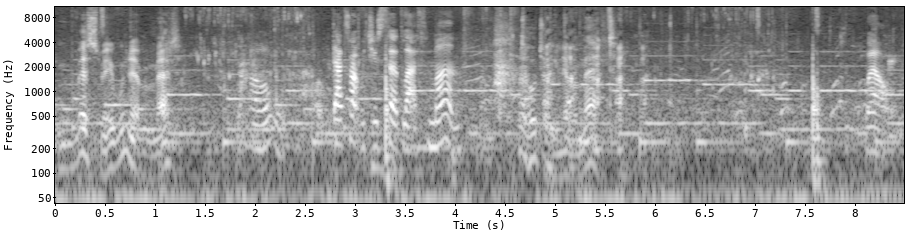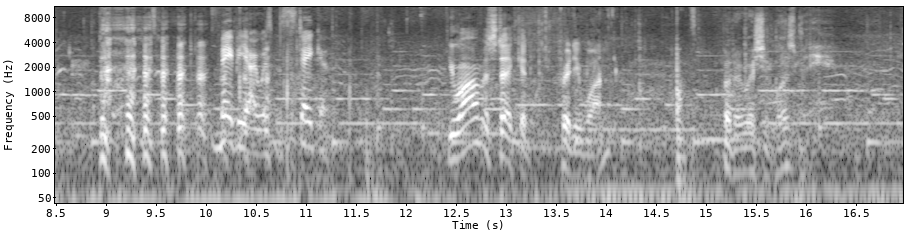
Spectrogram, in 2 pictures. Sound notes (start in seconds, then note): 2.0 wine pouring; 8.2 laughing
